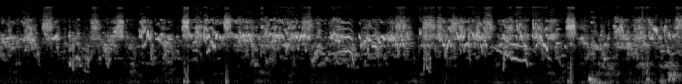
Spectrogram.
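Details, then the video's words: Budgerigars chirping and squawking together, a thick chatter of high twitters punctuated by sharp clicks and a few harsher squawks. "Cute Budgies Chirping Sounds"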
